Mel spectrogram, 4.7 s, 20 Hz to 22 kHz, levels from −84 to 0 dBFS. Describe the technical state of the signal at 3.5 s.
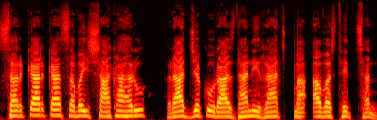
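An intermittent contact disrupts the speech from 3.47 to 3.78 s. A loose connection opens for about 130 ms, cutting the sound with crackle and leaving faint hiss.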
